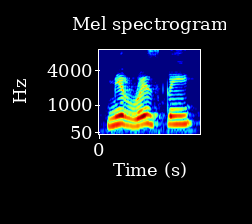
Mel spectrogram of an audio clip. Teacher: را مشددہ ہو گیا اور نون ساکنہ کا مخرج و صفت بالکل ختم ہو گئے، تو یہاں ہمیں من رزقی میں کوئی غنہ سنائی نہیں دے رہا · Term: ادغام کامل بلا غنہ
